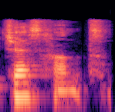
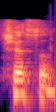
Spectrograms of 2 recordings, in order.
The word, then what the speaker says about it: Cheshunt: both got to make, really, is the way that you're pronouncing Chess Hunt, because it's not Chess Hunt, it's Cheshunt.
